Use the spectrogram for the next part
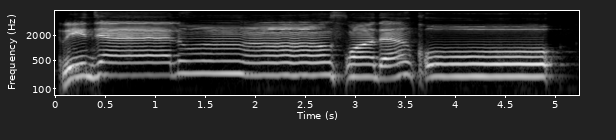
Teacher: دال زبر دا کو ہم نے لمبا نہیں کرنا۔ قاف واو پیش کو ہم لمبا کر کے پڑھیں گے۔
